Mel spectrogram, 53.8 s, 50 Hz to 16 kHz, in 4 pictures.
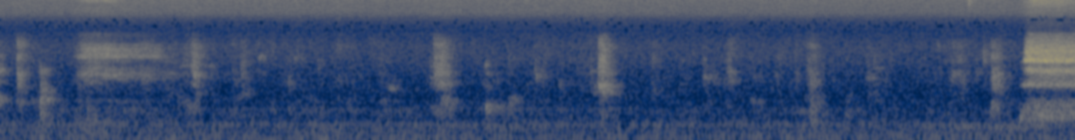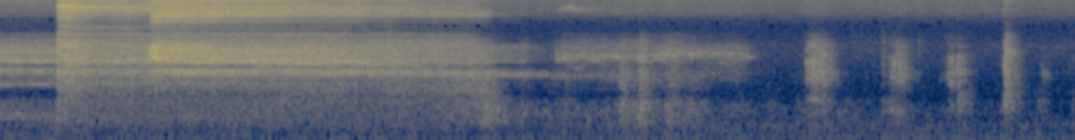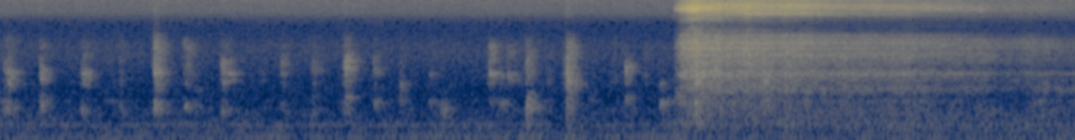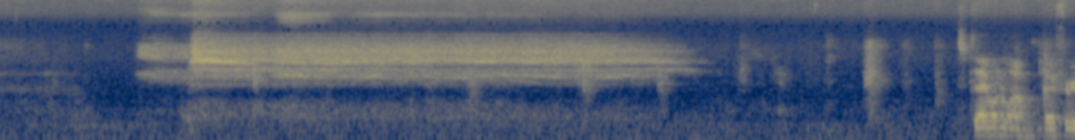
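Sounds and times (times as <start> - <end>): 
slow deliberate breathing: 0.9 - 2.7, 11.9 - 26.2, 34.0 - 52.7
speech: 52.5 - 53.7.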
